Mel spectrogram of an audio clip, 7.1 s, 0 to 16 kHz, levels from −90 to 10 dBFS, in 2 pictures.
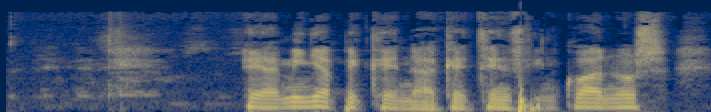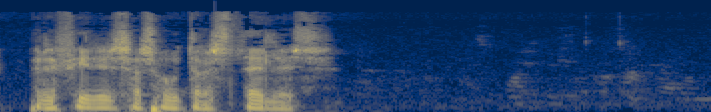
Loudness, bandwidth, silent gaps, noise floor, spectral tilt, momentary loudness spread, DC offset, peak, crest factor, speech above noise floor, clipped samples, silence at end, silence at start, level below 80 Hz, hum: -16 LUFS; 11.5 kHz; none; -65 dBFS; -4 dB/octave; 14 LU; under 0.1%; 0 dBFS; 18 dB; 49 dB; under 0.1%; 1.9 s; 0.2 s; -32 dBFS; none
